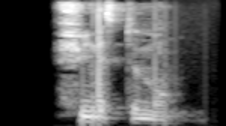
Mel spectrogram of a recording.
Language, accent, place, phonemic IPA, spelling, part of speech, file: French, France, Lyon, /fy.nɛs.tə.mɑ̃/, funestement, adverb, LL-Q150 (fra)-funestement.wav
- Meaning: 1. disastrously 2. fatally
